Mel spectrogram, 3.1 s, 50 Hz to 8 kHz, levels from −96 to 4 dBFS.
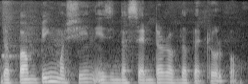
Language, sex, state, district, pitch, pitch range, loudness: English, male, Assam, Kamrup Metropolitan, 110 Hz, 105-115 Hz, -21 LUFS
